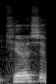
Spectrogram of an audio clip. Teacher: Remember to pronounce it with the sh sound, with your tongue touching your bottom teeth.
